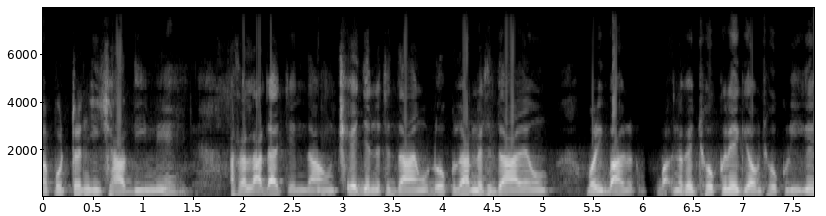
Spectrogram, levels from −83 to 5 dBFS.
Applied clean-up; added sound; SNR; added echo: neural mask model Resemble Enhance denoiser.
